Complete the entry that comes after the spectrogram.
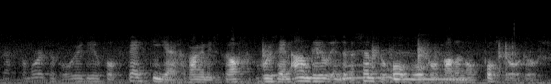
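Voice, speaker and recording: An actor playing a brisk, formal male newsreader giving a scripted bulletin in a radio drama. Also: medium pitch, a crowd in the background, natural voice. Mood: formal, factual. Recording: muffled, noisy, echoey old radio.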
